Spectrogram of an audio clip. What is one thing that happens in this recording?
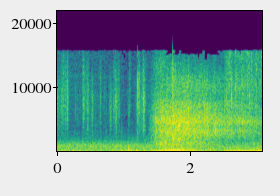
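Elevator doors slide shut with a rumble.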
